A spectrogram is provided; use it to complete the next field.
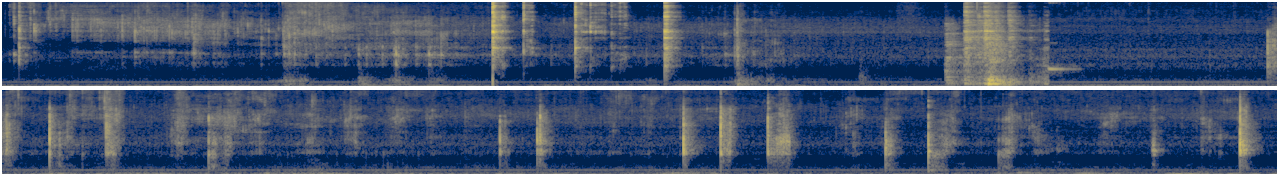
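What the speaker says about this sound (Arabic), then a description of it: "ولما تسخن هبتدي أنزل بفراخ متقطعة شرايح زي بتاعة الشاورما" Chicken strips cut like shawarma sizzle and are stirred in a pan with a little oil, giving soft crackling interrupted by sharp clacks and scrapes of a utensil against the pan, fairly quiet with no voices.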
